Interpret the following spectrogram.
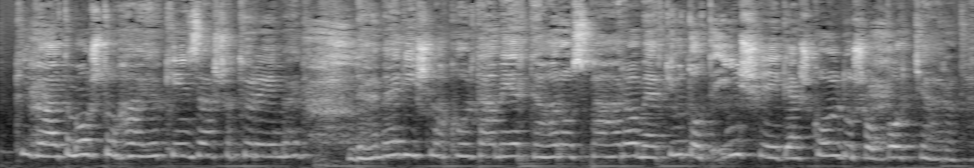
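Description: An actress playing a kindly, chatty young village wife in a verse radio play, with folksy, effusive speech. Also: female voice, high voice, echoey room, close to an everyday voice.

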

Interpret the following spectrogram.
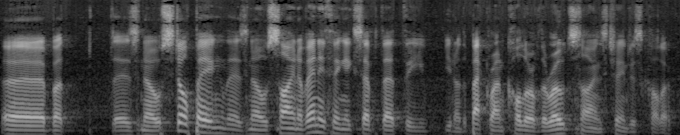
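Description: A man in his forties from Norway, a panel guest telling a personal story in a thoughtful, halting way on stage before an audience. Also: lowish voice. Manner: thoughtful, halting with repeated restarts.

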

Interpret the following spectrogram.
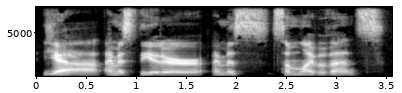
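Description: A man's voice: mid-range voice, animated, takes it slowly, fairly bright tone, clear, resonant tone. A man hosting a podcast, introducing and chatting in an interview style.

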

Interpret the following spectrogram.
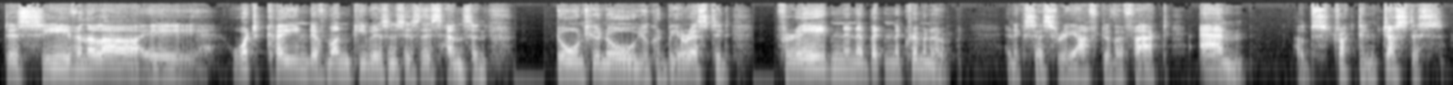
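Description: A man performs a hard-boiled police lieutenant from a 1940s radio play. He is gruff and bullying, with streetwise slang. His delivery is slow and deliberate, with strongly varied intonation. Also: mid-range voice, animated, fairly bright tone. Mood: stern, sarcastic. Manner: slangy, ungrammatical tough-cop talk, accusing. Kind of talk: 1940s radio drama acting.

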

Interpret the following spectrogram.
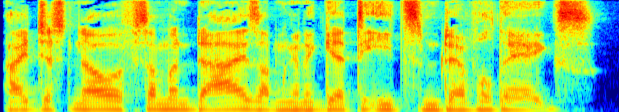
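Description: A man's voice: mid-range voice, level tone, fast, no echo, clean studio sound. A man co-hosting a casual movie podcast, laid-back and playful, often breaking into giggles. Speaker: podcast co-host.

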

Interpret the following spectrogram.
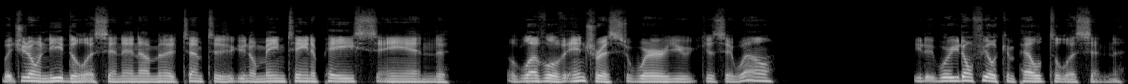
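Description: A man hosting a bedtime podcast in a gravelly voice, rambling hesitantly and repetitively in a monologue meant to lull listeners to sleep. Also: medium pitch, fairly even intonation, normal speed, no room sound, clean studio sound. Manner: meandering, hesitant, repetitive, with murmured asides. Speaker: podcast host.

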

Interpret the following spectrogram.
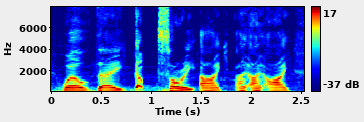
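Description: Man playing a high-voiced, stammering young recruit. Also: little pitch movement, normal speed, close to an everyday voice. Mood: nervous, earnest. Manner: stammering, apologetic, flustered. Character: eager, nervous eighteen-year-old male recruit. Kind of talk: fantasy audio drama acting.

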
